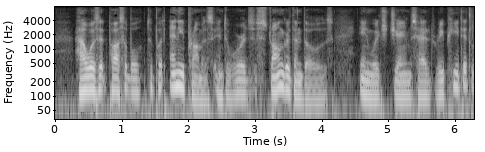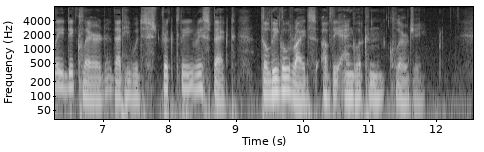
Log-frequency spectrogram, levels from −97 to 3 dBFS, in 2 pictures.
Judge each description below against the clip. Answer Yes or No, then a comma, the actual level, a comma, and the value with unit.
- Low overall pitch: Yes, low, 100 Hz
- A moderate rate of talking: Yes, average, 150 wpm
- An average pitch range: No, wide, 6.0 semitones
